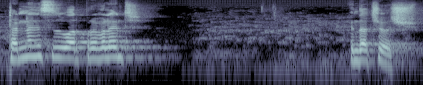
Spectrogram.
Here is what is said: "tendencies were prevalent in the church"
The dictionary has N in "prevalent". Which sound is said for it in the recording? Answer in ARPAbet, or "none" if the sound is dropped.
N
